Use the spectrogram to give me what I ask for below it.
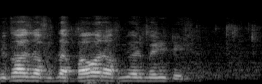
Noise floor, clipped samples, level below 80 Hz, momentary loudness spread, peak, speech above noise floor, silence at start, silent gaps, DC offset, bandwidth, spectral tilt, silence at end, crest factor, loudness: -48 dBFS; under 0.1%; -62 dBFS; 15 LU; -8 dBFS; 26 dB; 0 s; none; under 0.1%; 10.5 kHz; -3.5 dB/octave; 0.05 s; 16 dB; -23 LUFS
